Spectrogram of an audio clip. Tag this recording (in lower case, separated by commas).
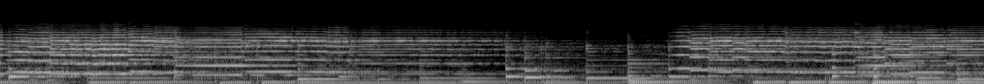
violin, musical instrument, music, pizzicato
